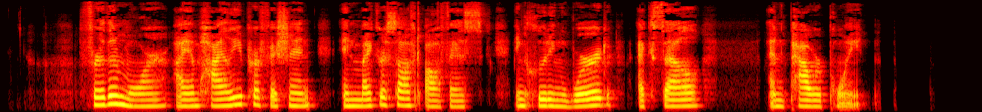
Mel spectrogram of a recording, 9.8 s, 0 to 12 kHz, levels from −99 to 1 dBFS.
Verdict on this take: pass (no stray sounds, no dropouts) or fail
pass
